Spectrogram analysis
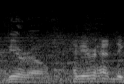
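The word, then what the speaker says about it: Bero: And another good one is Biro. Is what? B-E-R-O. B-E-R-O. Never heard I of guess it's pronounced Biro.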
